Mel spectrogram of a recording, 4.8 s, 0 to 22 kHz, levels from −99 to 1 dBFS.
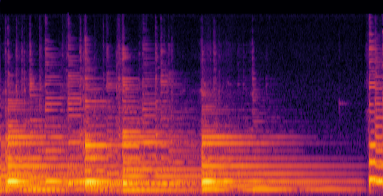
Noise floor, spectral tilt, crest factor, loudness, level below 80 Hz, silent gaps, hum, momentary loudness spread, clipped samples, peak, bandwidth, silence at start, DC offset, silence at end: -39 dBFS; -8.5 dB/octave; 16 dB; -19 LUFS; -58 dBFS; none; none; 20 LU; under 0.1%; -2 dBFS; 9 kHz; 0 s; under 0.1%; 0 s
